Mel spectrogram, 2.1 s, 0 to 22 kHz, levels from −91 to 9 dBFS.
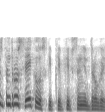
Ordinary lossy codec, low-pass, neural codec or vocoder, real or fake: AAC, 24 kbps; 5.4 kHz; none; real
